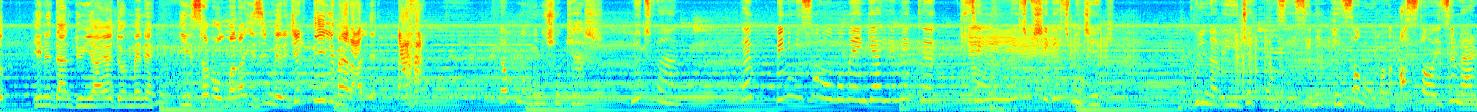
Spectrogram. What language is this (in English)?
Turkish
